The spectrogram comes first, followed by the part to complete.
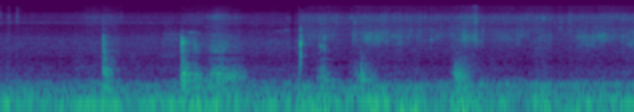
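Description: Butter melting in a nonstick frying pan, with a silicone spatula scraping and tapping against the pan about six times and a faint sizzle starting as the butter foams. A steady low hum runs underneath.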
